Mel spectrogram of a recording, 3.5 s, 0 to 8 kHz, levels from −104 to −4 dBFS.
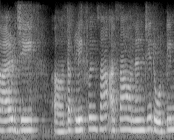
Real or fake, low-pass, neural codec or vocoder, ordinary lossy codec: real; 7.2 kHz; none; Opus, 24 kbps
